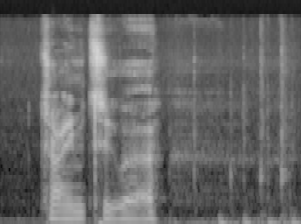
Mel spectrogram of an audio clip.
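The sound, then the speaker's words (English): Typing on a computer keyboard: a voice sounds briefly, then a few soft, quick key clicks follow in an uneven rhythm. “trying to type in what you're talking about so I can go look it up”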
